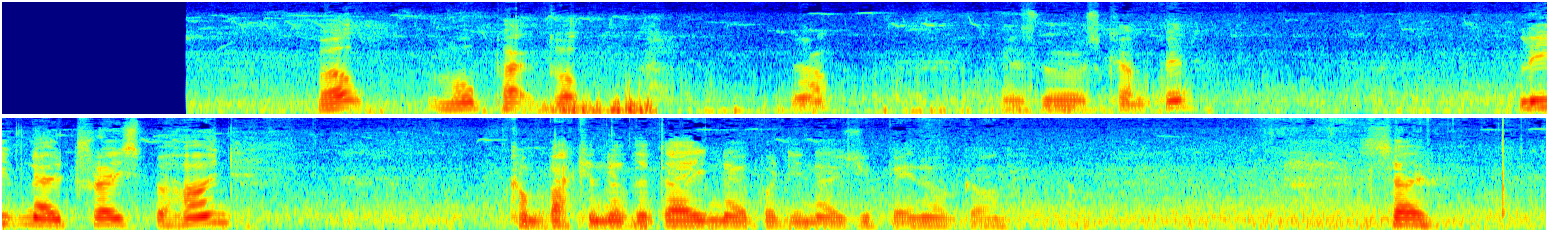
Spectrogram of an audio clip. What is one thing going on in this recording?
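A middle-aged man talks calmly and close by, outdoors.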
